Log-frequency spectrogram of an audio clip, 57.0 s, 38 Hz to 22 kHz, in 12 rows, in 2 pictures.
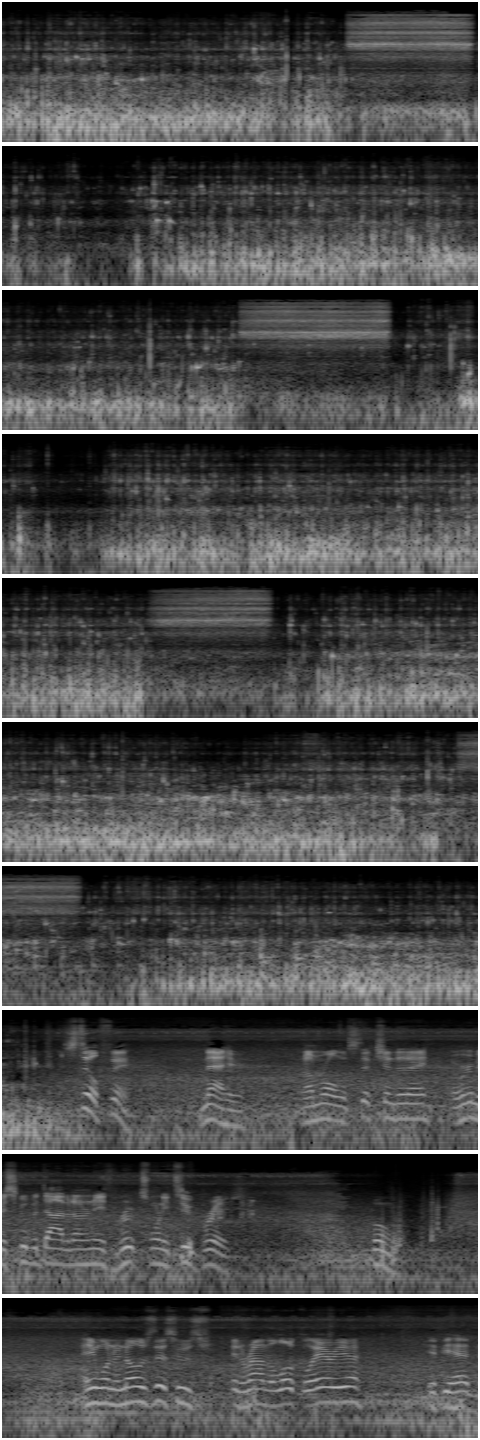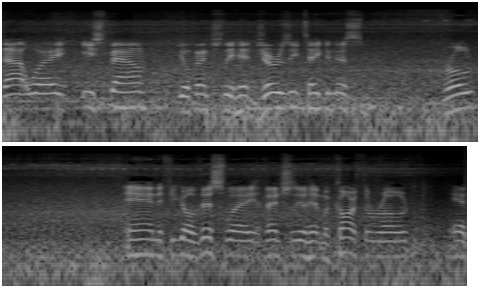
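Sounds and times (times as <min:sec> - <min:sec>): rumble of exhaled bubbles: 0:00.0 - 0:12.6, 0:13.5 - 0:34.7
hissing regulator inhalation: 0:03.4 - 0:04.8, 0:11.9 - 0:13.5, 0:20.5 - 0:22.0, 0:28.3 - 0:30.3.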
